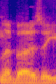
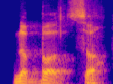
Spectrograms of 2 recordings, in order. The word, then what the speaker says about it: Lobozzo: And we first of all have to, I mean, it's a common name, Lobozzo. You hear it all the time. But where does it originate? – It is 100% Italian. It's pronounced Lobozzo. – Lobozzo.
